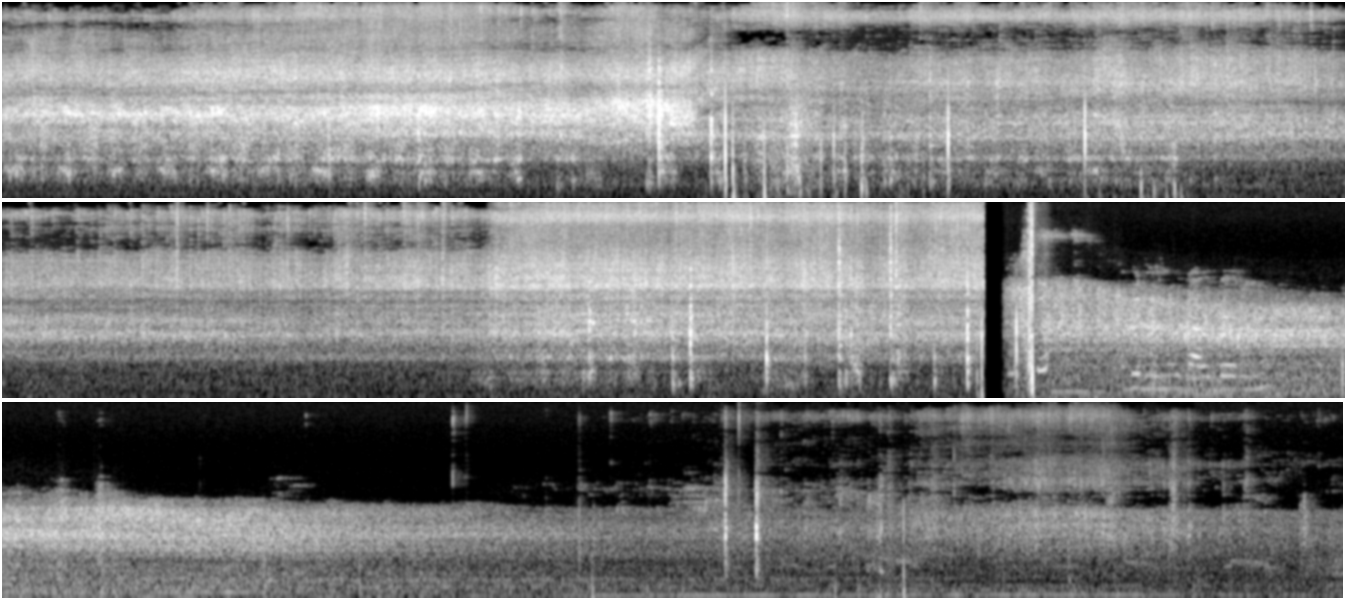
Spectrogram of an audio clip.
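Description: Onions and ginger-garlic paste sizzling as they fry in oil in a metal pot over a wood fire, with a metal ladle clicking and scraping against the pot as it is stirred. The sound cuts out for a moment about halfway through and is duller afterwards.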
